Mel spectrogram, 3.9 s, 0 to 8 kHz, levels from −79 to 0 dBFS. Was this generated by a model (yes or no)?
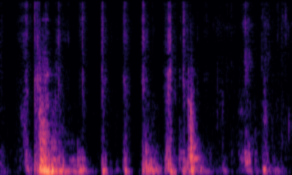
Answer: yes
